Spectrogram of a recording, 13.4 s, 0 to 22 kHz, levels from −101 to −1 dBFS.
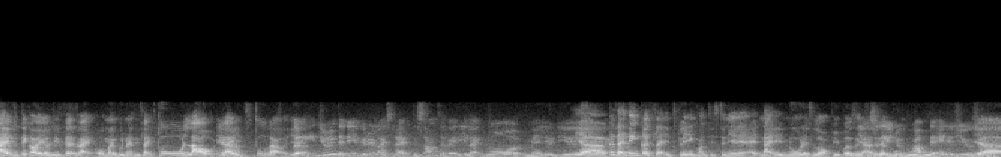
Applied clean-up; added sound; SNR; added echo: none; none; none; none.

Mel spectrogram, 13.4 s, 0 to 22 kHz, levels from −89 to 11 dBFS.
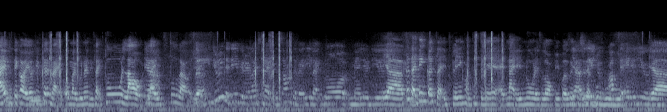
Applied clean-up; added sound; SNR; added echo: none; Car; 11 dB; none.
